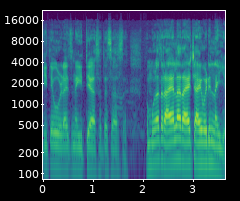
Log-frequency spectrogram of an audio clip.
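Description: A man with an unremarkable speaking voice, fairly high in pitch, with fairly even intonation. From rural Maharashtra, Pandharpur area. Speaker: TV serial actor. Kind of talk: interview.

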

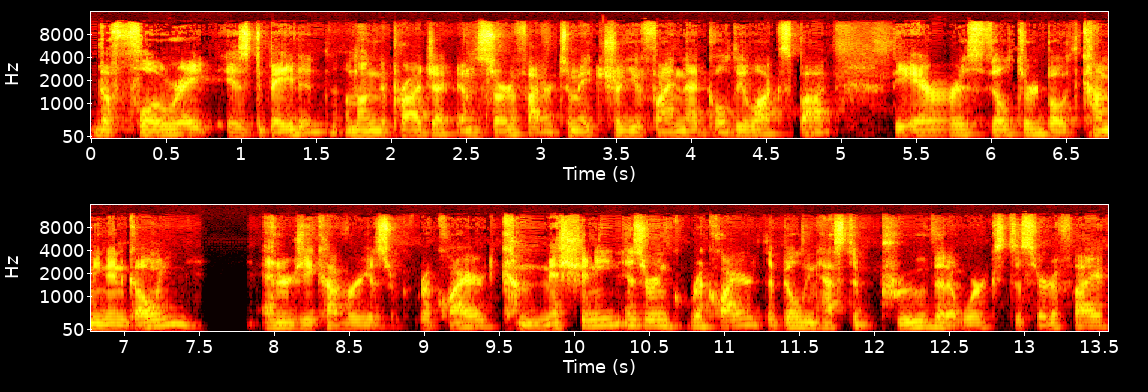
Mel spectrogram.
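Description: A man talks at a fairly quick pace with lively intonation and a somewhat breathy voice. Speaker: webinar host. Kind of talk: prepared talk on a video call. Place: home room. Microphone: video call.

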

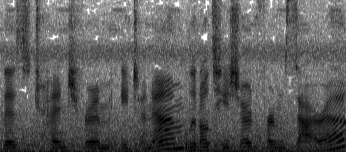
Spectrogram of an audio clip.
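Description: Loud background noise fills the clip. A woman talks at a moderate pace. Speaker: vlogger. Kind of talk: casual talk to camera. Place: garden.

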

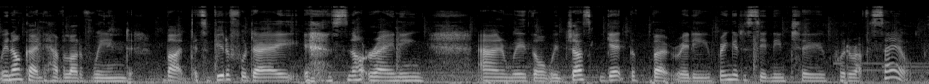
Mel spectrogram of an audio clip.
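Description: Clear music plays in the background as a woman speaks. She moves at a fairly quick pace with ordinary pitch variation. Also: fairly low pitch for a woman. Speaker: sailing vlogger. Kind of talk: casual vlog chat. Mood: cheerful, smiling. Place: garden. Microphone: phone near.

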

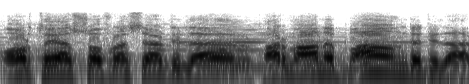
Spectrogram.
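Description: Here a man speaks at a high pitch and a very slow pace. Faint music plays in the background. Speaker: politician. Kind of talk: poetry reading. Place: studio. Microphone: lapel.

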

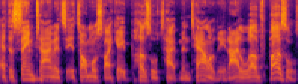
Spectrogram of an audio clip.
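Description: On a very clean recording with a silent background and a dry, close sound with no echo, a man with an Appalachian accent speaks at a fairly low pitch with lively intonation. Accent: Appalachian Southern US. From Eastern Kentucky, US South. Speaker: former fraudster turned security expert. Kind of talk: interview.

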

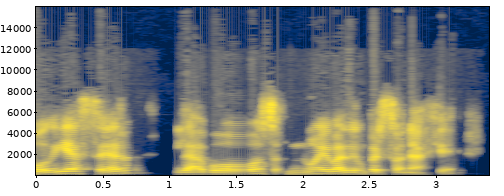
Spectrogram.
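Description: The speaker is a woman with a fairly low pitch. The background is quiet. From Argentina, Córdoba; Argentina. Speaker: professional voice-over artist and announcer; announcer. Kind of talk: casual interview. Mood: cheerful, laughing. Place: home room. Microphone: earbuds.

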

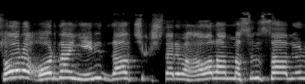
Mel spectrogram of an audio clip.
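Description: A man with an extremely high pitch speaks with fairly even intonation against a quiet background. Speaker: agricultural scientist. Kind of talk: lecture. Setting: video call.

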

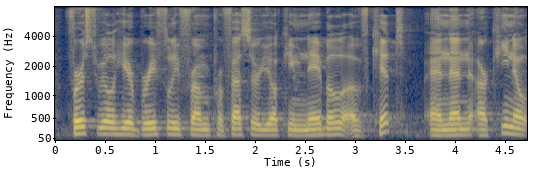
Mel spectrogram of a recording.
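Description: Speech comes at a fairly quick pace. Intonation is fairly even. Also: man. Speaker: event host. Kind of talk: event introduction. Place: hall. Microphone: handheld.

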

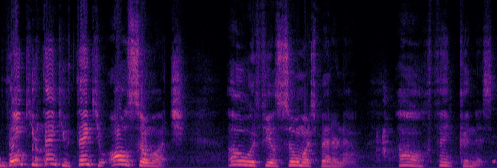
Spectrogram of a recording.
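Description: This is a put-on character voice with a fairly high pitch. The pace is fairly slow. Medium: actual play. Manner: joyful, effusive.

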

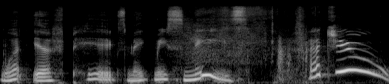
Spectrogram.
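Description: Using a put-on character voice, a woman speaks at a very slow pace in a fairly high pitch with very wide pitch swings, vocal fry, a slightly husky edge and a slightly mellow tone.

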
